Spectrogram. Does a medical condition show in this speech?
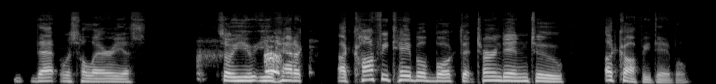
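No.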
